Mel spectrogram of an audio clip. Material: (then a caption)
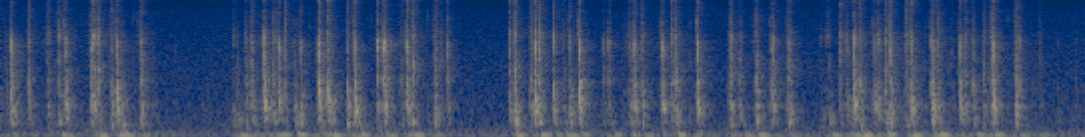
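Plastic. Fingertips type continuously on a pink and brown plastic ROYCHE Disney Mickey Mouse retro membrane keyboard, producing quick, bright clicky taps. The typing comes in three bursts separated by brief pauses.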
